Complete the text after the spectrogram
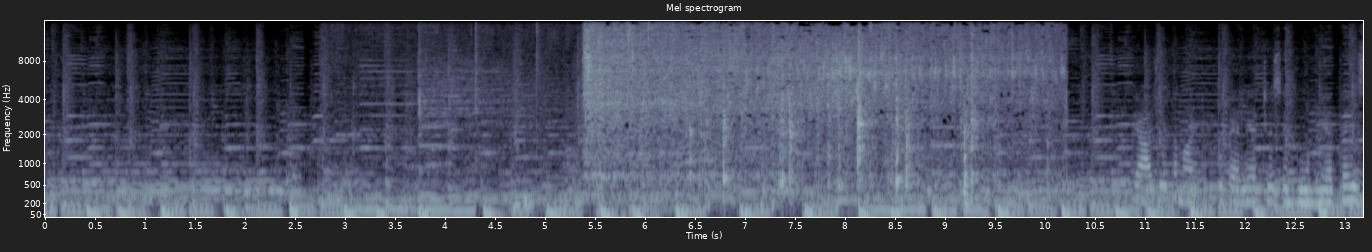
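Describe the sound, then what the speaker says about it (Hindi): Tadka, whole spices tempering in hot oil in a pan on an Indian home stove, a steady close sizzle with stirring and clinks, swelling into a louder hiss midway over background music. "और अब इस पैन में मैं लगा दूँगी तड़का।"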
